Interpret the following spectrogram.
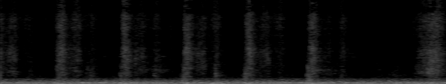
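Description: Pizza dough being kneaded by hand on a flour-dusted countertop: dry rubbing and soft pressing strokes, folding and pushing the dough down, about every half second, over a steady low hum.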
